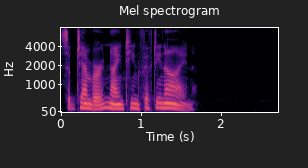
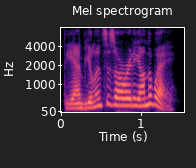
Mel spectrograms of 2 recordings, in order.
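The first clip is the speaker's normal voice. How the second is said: operator voice; 8 semitones higher, 7 dB louder, faster than usual. Acted. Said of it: "answered the operator".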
